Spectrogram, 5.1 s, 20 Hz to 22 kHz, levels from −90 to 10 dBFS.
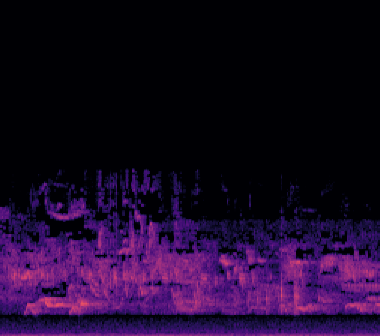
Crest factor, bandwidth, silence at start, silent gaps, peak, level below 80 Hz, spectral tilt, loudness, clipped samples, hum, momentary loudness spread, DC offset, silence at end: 18 dB; 11.5 kHz; 0 s; none; -20 dBFS; -48 dBFS; 1 dB/octave; -34 LUFS; under 0.1%; none; 7 LU; under 0.1%; 0 s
